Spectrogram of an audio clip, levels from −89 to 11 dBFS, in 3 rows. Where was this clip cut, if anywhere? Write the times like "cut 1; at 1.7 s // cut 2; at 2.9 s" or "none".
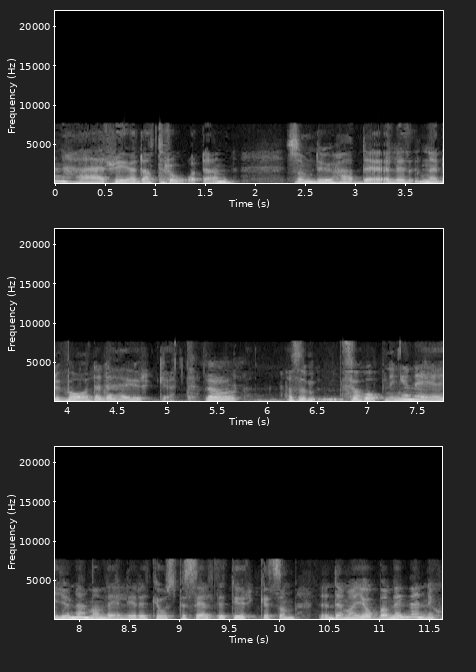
cut 1; at 8.7 s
